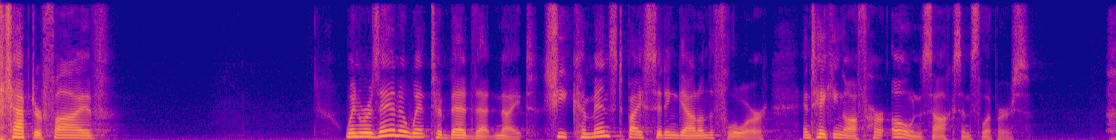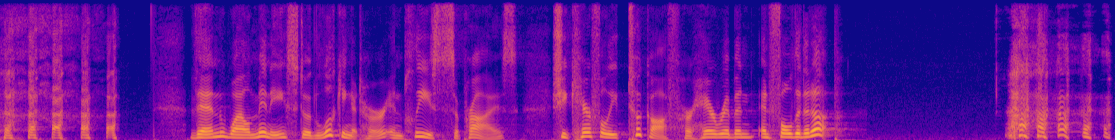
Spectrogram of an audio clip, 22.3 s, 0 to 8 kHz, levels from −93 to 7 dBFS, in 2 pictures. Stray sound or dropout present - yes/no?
yes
